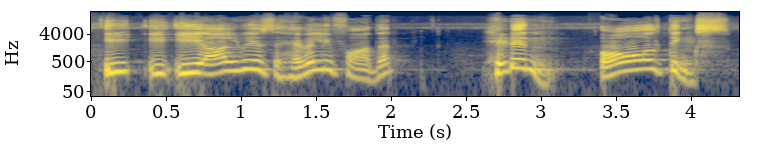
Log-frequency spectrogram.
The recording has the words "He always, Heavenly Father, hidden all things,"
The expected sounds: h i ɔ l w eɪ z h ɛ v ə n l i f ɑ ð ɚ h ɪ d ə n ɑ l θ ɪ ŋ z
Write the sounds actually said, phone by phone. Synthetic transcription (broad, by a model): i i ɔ l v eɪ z h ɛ v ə l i f ɑ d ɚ h ɪ d ə n ɑ l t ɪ ŋ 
